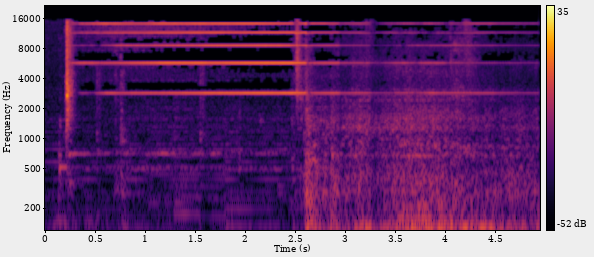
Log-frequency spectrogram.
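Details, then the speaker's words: Army truck not run in four years, brakes locked without air: continuous high-pitched buzz of the air brake low-pressure alarm while the diesel cranks and fires; alarm expected to stop once air reaches pressure. "bip est l'alarme du système de freinage pneumatique. Et finalement, l'air atteindra la pression et s'arrêtera."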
